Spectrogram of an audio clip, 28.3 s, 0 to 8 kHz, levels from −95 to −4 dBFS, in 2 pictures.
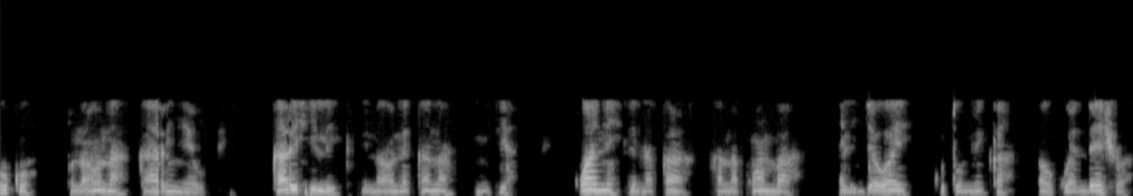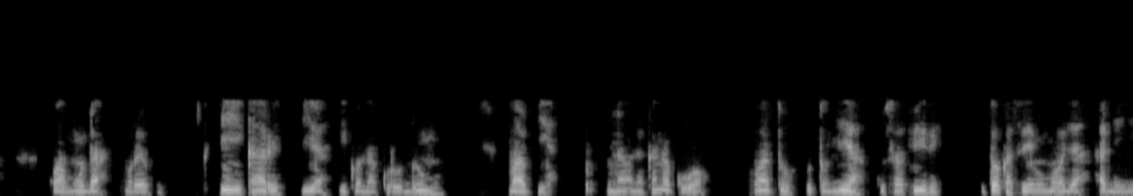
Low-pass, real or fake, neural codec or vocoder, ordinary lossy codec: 7.2 kHz; fake; vocoder, 22.05 kHz, 80 mel bands, WaveNeXt; AAC, 16 kbps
